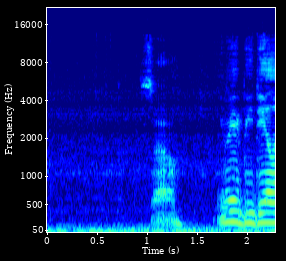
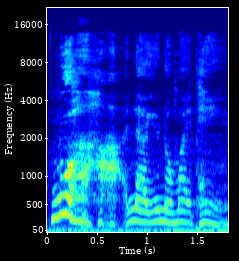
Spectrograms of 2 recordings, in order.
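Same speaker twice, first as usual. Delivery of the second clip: mad scientist. Retold or imitated. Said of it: "Tommy's laughing".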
